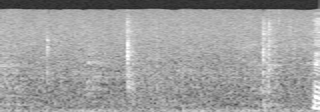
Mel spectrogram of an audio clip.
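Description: Quiet room tone with a few faint, brief clicks.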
